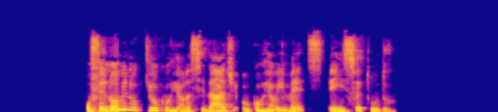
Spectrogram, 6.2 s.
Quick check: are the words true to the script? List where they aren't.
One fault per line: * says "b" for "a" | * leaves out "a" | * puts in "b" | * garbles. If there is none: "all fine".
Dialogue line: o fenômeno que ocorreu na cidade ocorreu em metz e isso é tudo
all fine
